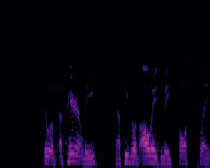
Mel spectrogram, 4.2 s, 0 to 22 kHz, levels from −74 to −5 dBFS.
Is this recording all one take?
yes; 0 cuts

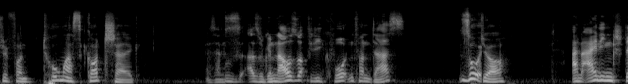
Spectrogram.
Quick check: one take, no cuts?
no; 4 cuts; at 2.2 s, 3.1 s, 3.7 s, 4.8 s

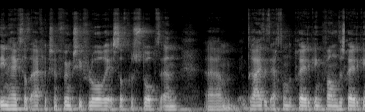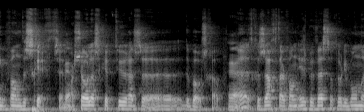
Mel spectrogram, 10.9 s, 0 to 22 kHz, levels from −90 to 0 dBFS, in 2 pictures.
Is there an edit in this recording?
yes; 3 cuts; at 3.6 s, 5.1 s, 7.5 s

